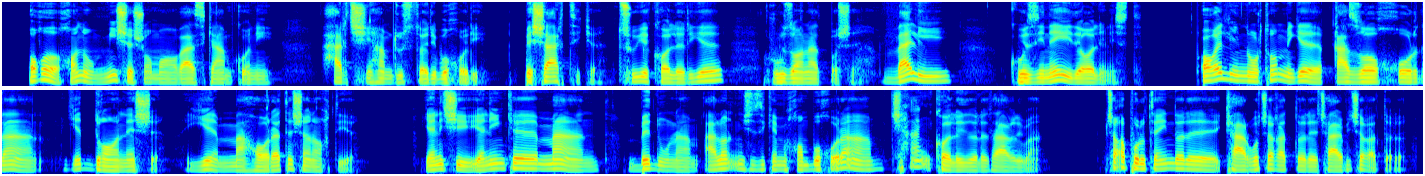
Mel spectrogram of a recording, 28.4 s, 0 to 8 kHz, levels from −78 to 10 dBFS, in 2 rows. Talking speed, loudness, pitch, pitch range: 125 wpm, -22 LUFS, 105 Hz, 95-125 Hz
